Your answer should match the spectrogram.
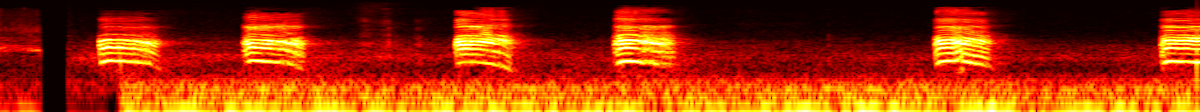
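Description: bird, crow cawing

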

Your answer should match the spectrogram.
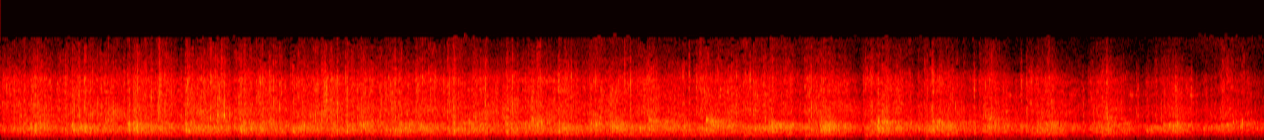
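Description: crowd, audience applauding

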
